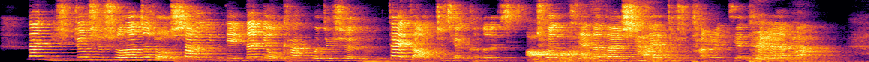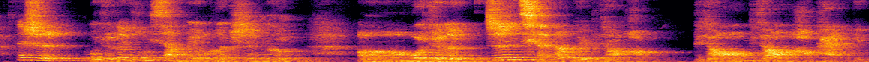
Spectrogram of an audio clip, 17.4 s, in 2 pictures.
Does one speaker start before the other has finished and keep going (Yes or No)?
Yes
